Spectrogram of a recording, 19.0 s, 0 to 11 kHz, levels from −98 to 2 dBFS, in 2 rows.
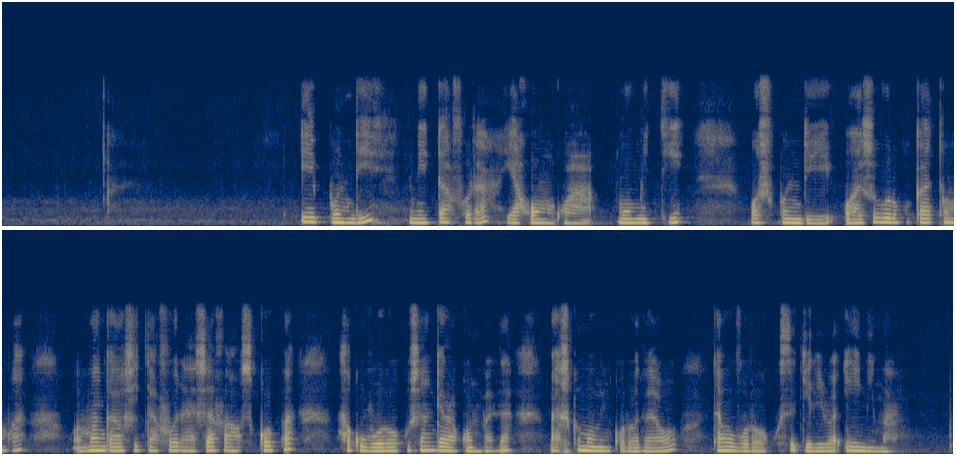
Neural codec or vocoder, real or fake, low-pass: codec, 16 kHz, 4 kbps, FunCodec, trained on Chinese and English, 50 frames a second; fake; 7.2 kHz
